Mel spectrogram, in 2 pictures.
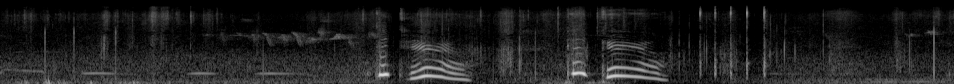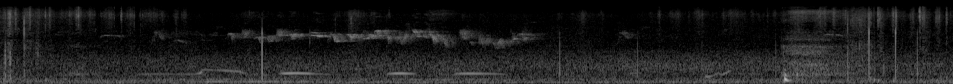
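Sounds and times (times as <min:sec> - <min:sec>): low cooing bird: 0:00.0 - 0:03.8, 0:10.3 - 0:14.7, 0:16.5 - 0:18.2
bird twittering song: 0:01.9 - 0:03.8, 0:09.0 - 0:15.0.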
